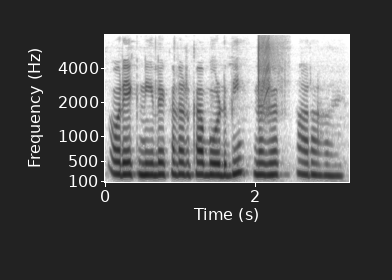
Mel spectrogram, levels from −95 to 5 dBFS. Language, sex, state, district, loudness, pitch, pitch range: Hindi, female, Uttar Pradesh, Saharanpur, -15 LUFS, 235 Hz, 230-240 Hz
